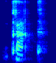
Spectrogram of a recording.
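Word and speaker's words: 각: First, the upper one is called what? Sounds ka, right? Ka. And then another g added. What happened? Kak, kak, kak.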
